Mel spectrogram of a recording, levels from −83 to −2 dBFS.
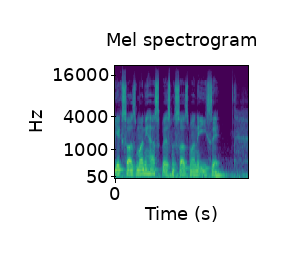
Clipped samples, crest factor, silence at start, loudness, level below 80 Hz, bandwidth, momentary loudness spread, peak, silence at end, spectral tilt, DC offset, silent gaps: under 0.1%; 16 dB; 0 s; -27 LUFS; -40 dBFS; 19 kHz; 8 LU; -12 dBFS; 0 s; -5 dB/octave; under 0.1%; none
